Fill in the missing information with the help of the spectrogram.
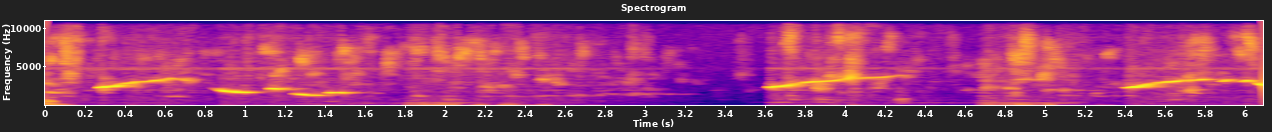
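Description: White-rumped shama (murai batu) calling with short, loud rising whistles, a handful of them with a pause midway. Two low dull thumps come in between.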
